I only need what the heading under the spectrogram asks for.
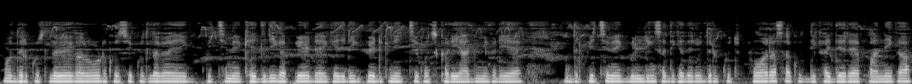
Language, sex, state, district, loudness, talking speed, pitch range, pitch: Hindi, male, Rajasthan, Bikaner, -14 LUFS, 280 wpm, 130-135 Hz, 135 Hz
